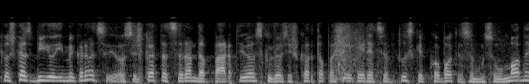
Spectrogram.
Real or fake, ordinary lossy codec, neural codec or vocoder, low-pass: fake; Opus, 24 kbps; codec, 16 kHz, 1.1 kbps, Voila-Tokenizer; 7.2 kHz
